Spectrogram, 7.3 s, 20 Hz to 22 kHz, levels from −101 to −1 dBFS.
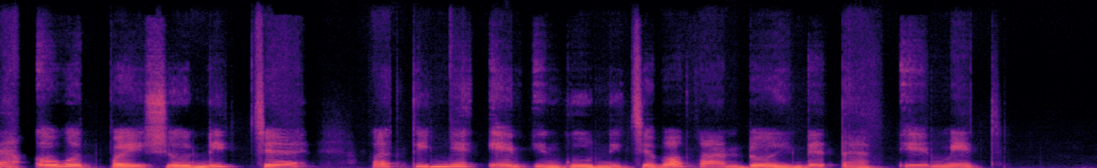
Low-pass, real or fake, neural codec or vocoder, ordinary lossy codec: none; fake; codec, 44.1 kHz, 2.6 kbps, DAC; none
